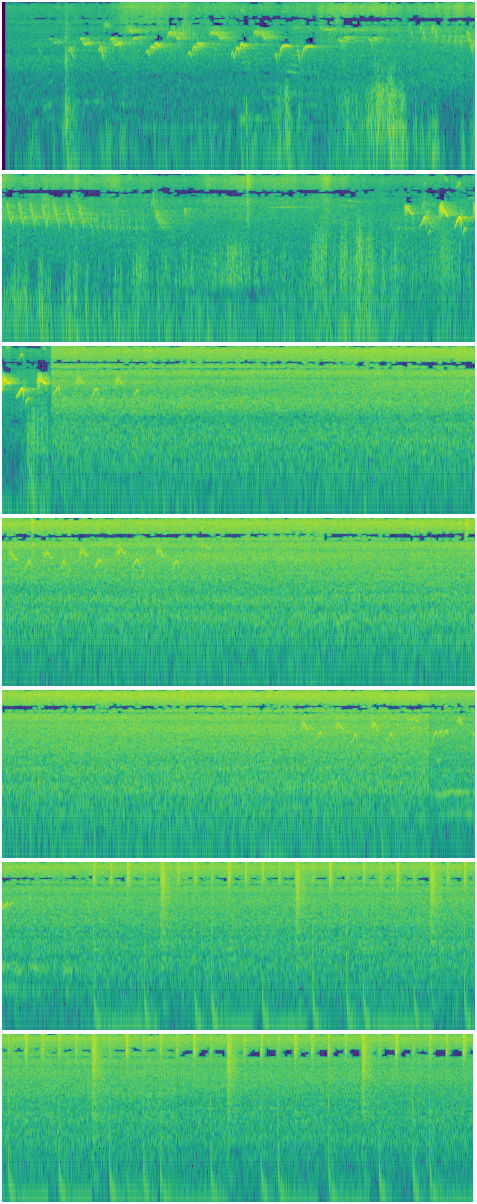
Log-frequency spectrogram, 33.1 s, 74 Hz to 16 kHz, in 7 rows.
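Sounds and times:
wind buffeting microphone: 0.1s - 10.1s
birds chirping: 0.3s - 11.8s, 12.8s - 33.0s
waterfall pouring over rock: 10.0s - 33.0s.

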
